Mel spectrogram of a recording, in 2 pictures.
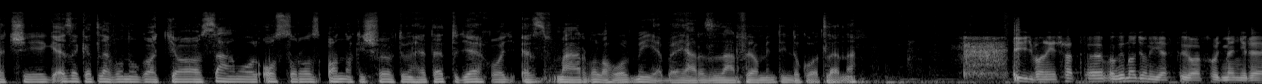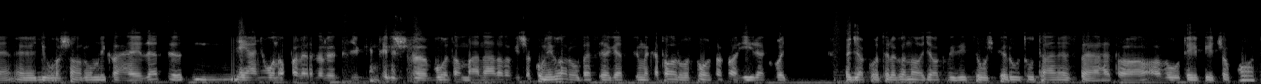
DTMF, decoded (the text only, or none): none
